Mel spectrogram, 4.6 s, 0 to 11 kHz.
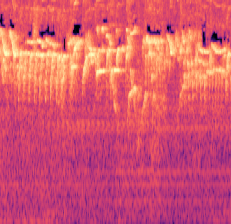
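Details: Hand-tamed Pacific parrotlet recorded on 26 November 2021: a steady stream of rapid, piercing chirps and chattering trills, about three per second, running continuously throughout with a low background hum.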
